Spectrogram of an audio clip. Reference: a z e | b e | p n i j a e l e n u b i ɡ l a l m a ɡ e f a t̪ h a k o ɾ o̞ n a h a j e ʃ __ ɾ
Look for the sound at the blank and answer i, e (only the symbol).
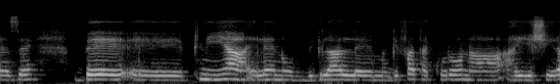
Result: i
